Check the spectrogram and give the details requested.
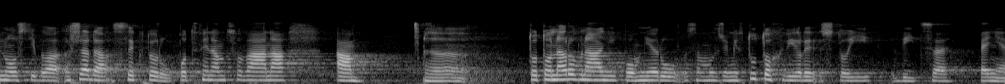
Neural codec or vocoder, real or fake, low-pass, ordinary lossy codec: none; real; 7.2 kHz; MP3, 64 kbps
